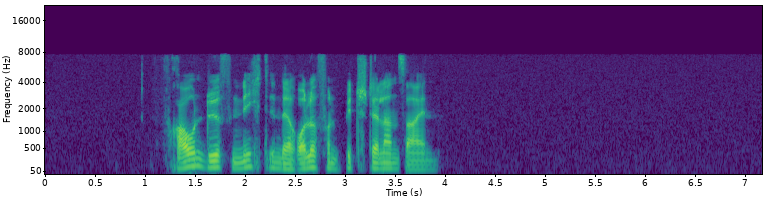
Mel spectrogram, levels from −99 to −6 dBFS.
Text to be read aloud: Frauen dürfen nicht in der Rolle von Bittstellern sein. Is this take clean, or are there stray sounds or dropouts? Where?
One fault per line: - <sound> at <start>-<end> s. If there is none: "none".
none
